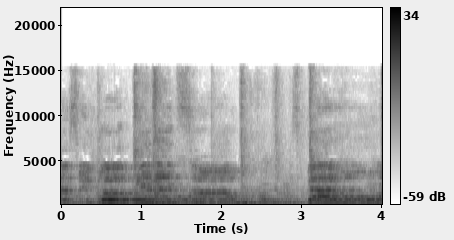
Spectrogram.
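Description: Live acoustic pop song: a woman singing long held notes over strummed acoustic guitars, a louder new phrase entering about three seconds in.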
